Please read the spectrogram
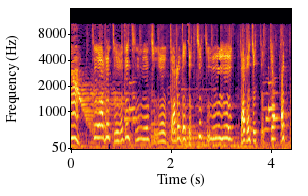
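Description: Cartoon character's gibberish grumbling voice, expressive and sing-song, over light music. It opens with a quick falling swoop.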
